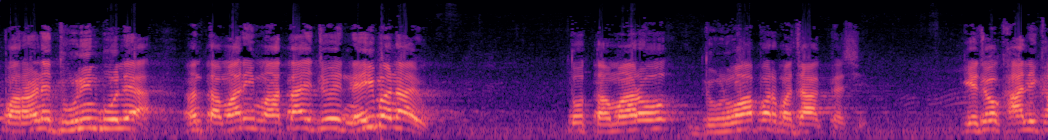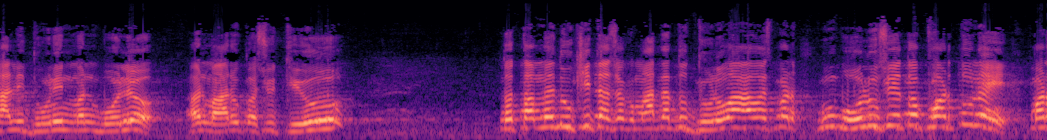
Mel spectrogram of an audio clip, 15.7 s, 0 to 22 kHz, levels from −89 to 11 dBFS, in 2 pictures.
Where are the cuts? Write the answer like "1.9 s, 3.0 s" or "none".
none

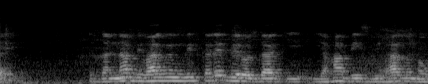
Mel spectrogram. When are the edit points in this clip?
none

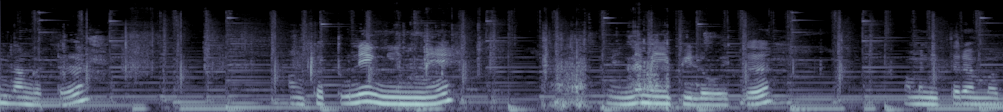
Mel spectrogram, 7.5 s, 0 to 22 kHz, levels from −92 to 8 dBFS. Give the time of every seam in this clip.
0.7 s, 2.1 s

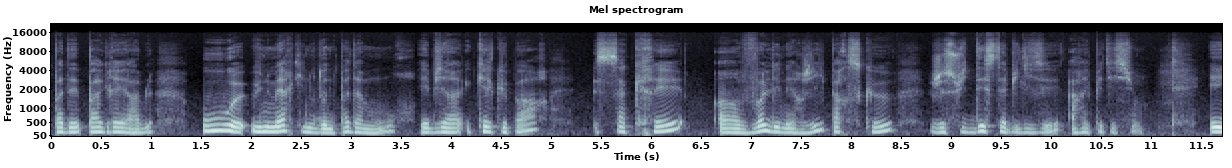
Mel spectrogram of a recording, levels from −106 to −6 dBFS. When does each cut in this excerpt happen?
3.5 s

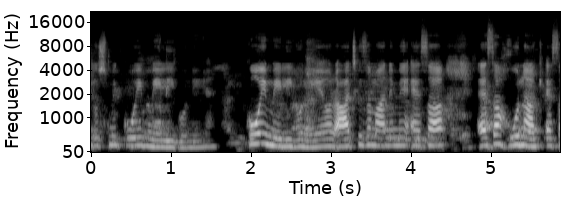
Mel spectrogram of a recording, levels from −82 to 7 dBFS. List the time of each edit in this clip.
none

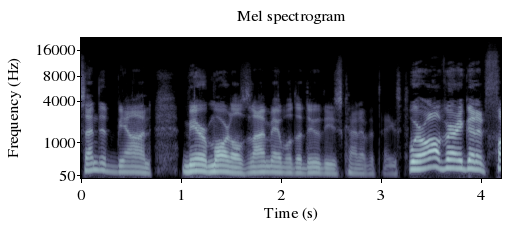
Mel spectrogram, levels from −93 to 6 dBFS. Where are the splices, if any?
3.3 s

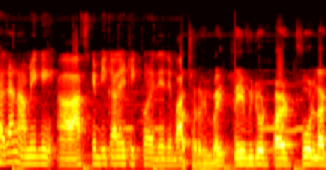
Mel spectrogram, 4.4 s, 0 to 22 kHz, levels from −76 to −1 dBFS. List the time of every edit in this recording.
3.1 s

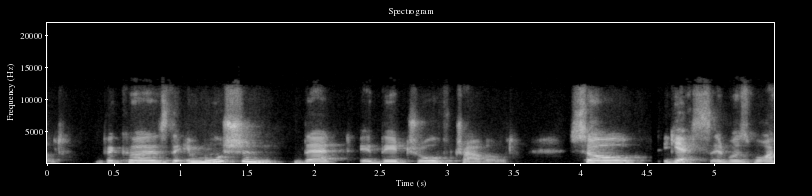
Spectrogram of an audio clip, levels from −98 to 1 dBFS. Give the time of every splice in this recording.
4.5 s

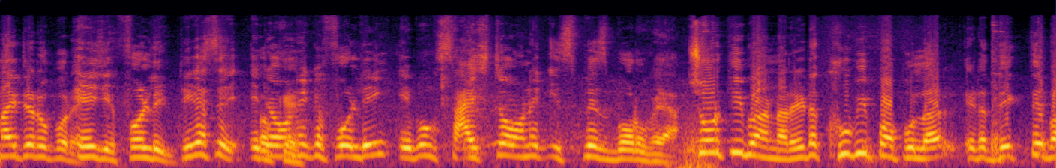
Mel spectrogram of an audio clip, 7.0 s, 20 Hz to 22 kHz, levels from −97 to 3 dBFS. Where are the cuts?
1.2 s, 4.6 s

